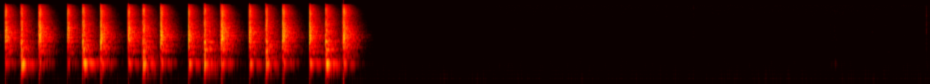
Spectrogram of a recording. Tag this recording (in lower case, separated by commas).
playing guiro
